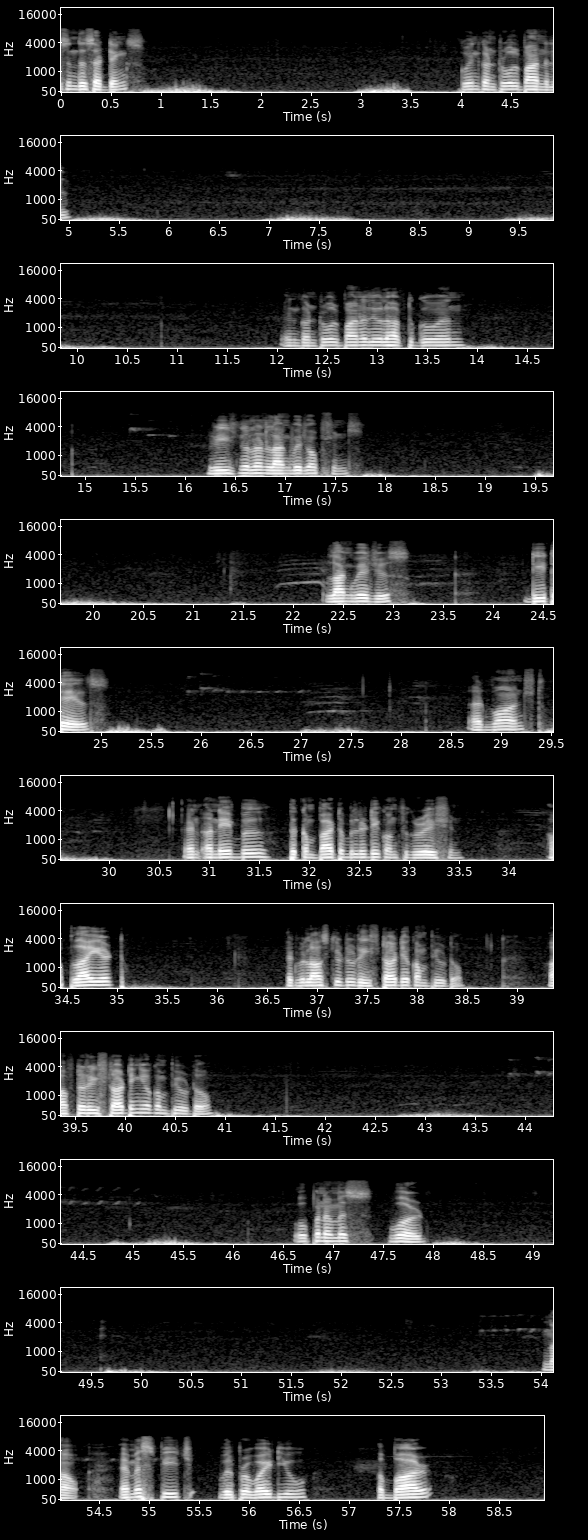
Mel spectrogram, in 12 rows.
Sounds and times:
Speech: 0:00.0 - 0:00.8, 0:04.0 - 0:05.0, 0:12.1 - 0:13.9, 0:16.2 - 0:17.8, 0:22.3 - 0:23.5, 0:24.4 - 0:25.1, 0:28.7 - 0:29.4, 0:30.8 - 0:33.6, 0:34.4 - 0:35.1, 0:36.7 - 0:38.5, 0:39.3 - 0:40.9, 0:46.6 - 0:48.0, 0:54.0 - 0:56.6, 0:57.3 - 0:57.8.

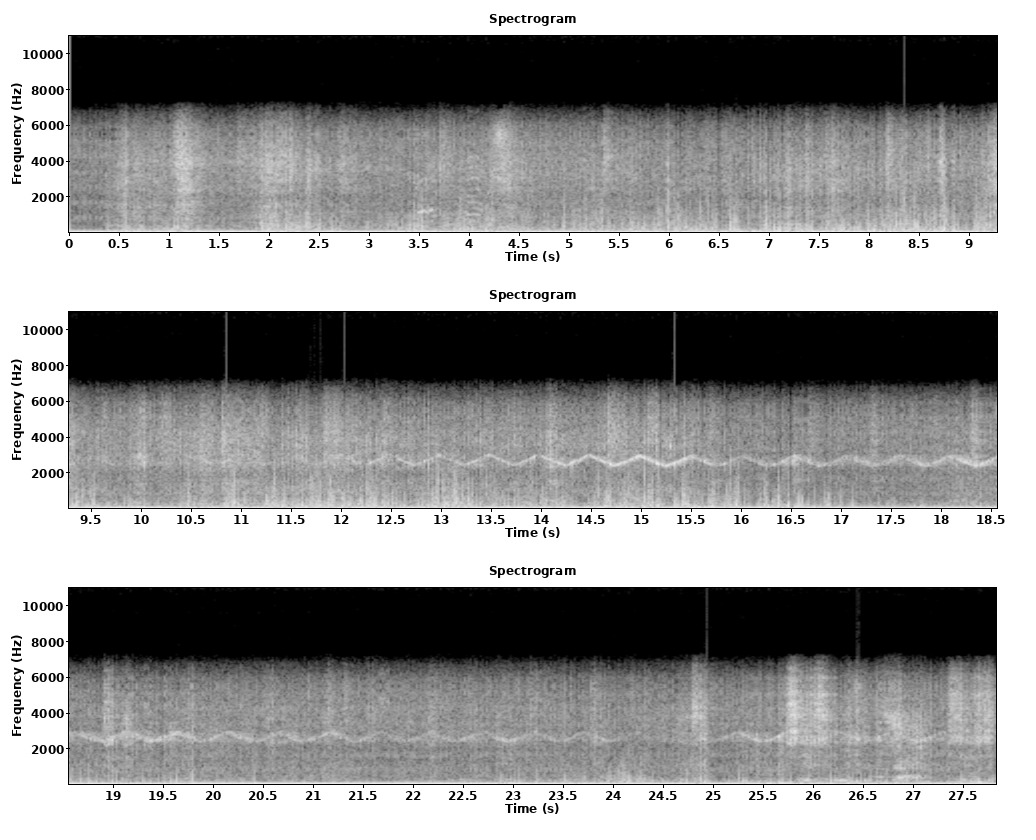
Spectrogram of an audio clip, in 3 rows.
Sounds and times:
Car: 0:00.0 - 0:27.8
Speech: 0:03.2 - 0:04.5, 0:25.7 - 0:27.8.

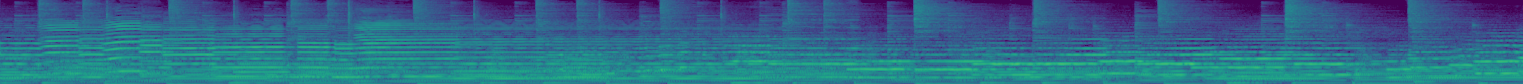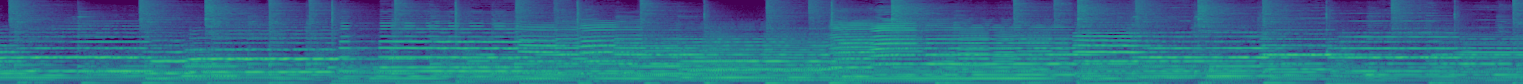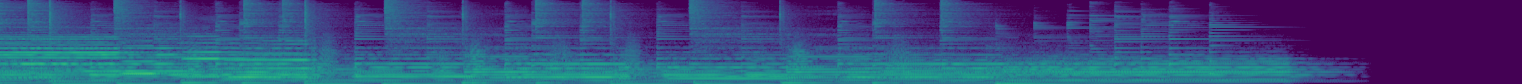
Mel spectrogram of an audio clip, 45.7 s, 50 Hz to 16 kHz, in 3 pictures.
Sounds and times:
Brass instrument: 0:00.0 - 0:44.1.

